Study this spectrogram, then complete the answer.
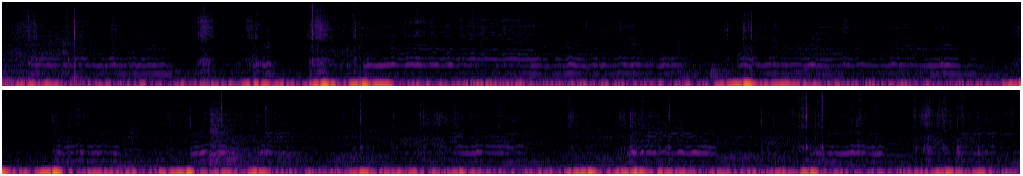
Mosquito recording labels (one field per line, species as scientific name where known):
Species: Culex pipiens complex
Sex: female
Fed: unfed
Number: one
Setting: cup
